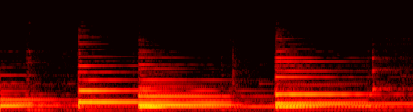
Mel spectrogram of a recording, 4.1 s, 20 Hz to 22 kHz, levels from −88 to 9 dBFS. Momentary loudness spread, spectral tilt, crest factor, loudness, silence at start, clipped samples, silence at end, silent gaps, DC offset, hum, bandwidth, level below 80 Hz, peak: 17 LU; -8.5 dB/octave; 16 dB; -30 LUFS; 0 s; under 0.1%; 0 s; none; under 0.1%; none; 6.2 kHz; -72 dBFS; -14 dBFS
